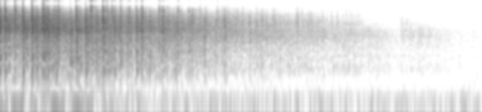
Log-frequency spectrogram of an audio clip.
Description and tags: fragments rattle
made by recording emptying a box of usb cables and various computer spares/screws onto the floor then slowing down.. added bit of reverb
